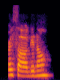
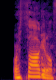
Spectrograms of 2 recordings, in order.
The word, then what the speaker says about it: Orthogonal: Orthogonal. – Orthogonal.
